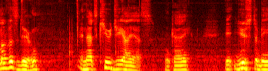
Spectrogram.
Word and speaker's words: QGIS: shortened it to qgis you'll hear people say qis and all that it's not that that's not how you say it it's it's called qgis pet peeve of mine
